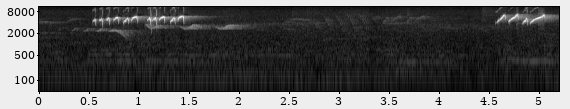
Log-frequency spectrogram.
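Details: Lively pied bush chat song: a longer opening run of about eight quick rising whistled notes, then a faint pause and a second short burst of four upswept notes.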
